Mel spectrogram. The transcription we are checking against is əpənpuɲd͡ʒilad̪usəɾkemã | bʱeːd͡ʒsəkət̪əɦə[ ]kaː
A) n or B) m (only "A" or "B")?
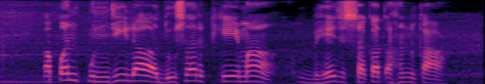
A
